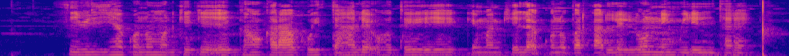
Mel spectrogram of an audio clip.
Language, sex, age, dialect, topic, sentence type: Chhattisgarhi, male, 18-24, Western/Budati/Khatahi, banking, statement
